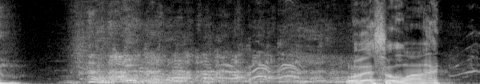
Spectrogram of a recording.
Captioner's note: laughs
